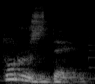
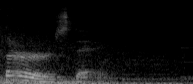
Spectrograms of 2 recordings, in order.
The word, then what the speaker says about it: Thursday: Muchos pronuncian esta palabra tsday, pero aquí la th se pronuncia con la lengua entre los dientes. La u es muda antes de la r. Así que esta palabra se pronuncia Thursday.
